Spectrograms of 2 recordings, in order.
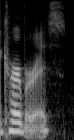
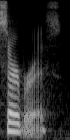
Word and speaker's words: Cerberus: It's like when you pronounce Cerberus as Kerberos, because it's actually supposed to be Kerberos, but it's pronounced Cerberus.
